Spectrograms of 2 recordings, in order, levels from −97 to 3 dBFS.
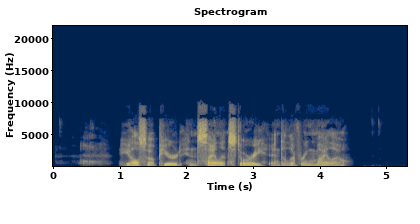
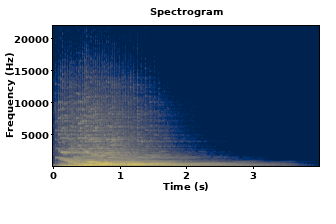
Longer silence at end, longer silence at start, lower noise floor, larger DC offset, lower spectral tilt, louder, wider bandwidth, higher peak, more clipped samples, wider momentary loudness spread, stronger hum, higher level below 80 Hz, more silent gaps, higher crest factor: second, 0.9 s vs 1.2 s; first, 0.45 s vs 0.05 s; first, -77 dBFS vs -69 dBFS; neither; second, -3.5 dB/octave vs -6.5 dB/octave; about the same, -22 LUFS vs -22 LUFS; second, 10 kHz vs 14.5 kHz; first, -4 dBFS vs -8 dBFS; neither; second, 11 LU vs 21 LU; neither; about the same, -48 dBFS vs -48 dBFS; neither; about the same, 20 dB vs 16 dB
